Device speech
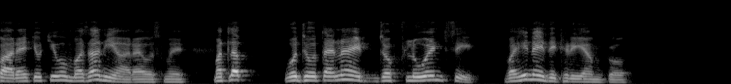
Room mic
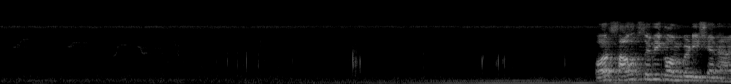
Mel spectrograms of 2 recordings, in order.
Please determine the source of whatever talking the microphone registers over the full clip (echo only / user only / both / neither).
user only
